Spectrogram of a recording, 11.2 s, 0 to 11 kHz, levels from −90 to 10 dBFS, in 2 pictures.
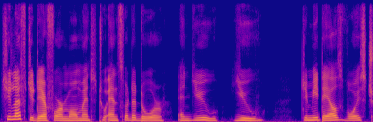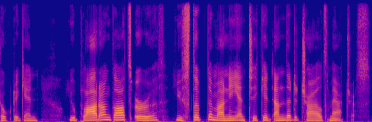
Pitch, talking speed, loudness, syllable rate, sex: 185 Hz, 160 wpm, -21 LUFS, 4.8 syllables/s, female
